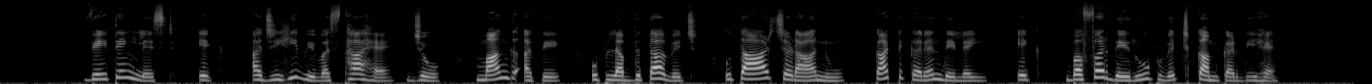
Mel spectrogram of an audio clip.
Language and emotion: Punjabi, neutral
